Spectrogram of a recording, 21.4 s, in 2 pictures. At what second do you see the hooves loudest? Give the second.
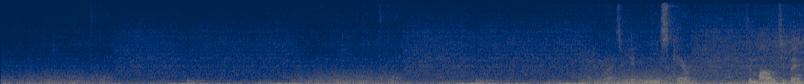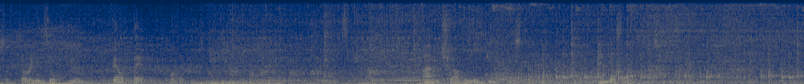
19 s.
